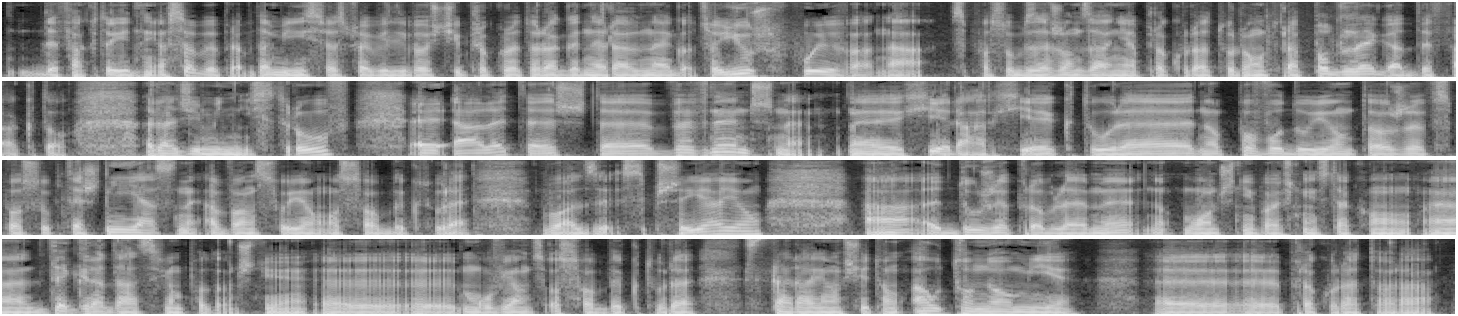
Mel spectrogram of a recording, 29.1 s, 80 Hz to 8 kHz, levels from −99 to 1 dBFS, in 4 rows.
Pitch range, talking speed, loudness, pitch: 85-95 Hz, 120 wpm, -16 LUFS, 85 Hz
